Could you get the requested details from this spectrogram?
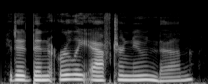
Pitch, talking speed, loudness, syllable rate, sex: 200 Hz, 175 wpm, -16 LUFS, 5.0 syllables/s, female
